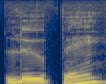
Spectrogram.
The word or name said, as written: Lupe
